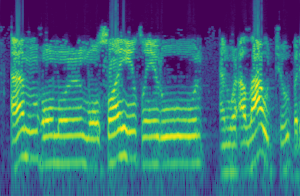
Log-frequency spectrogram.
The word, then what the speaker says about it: الْمُصَيْطِرُونَ: It is better to pronounce it as a sad.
